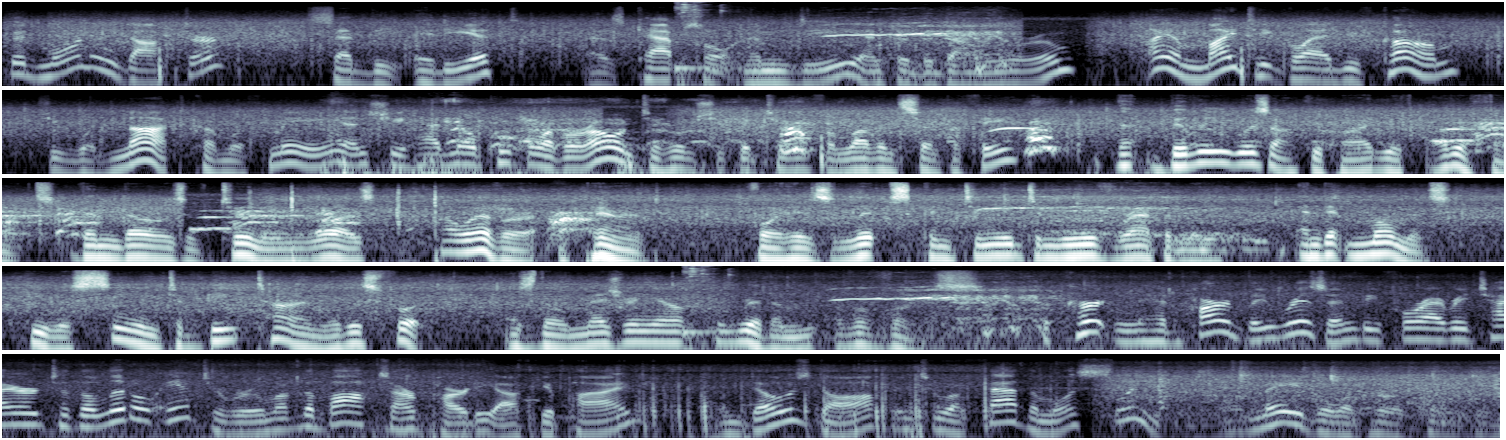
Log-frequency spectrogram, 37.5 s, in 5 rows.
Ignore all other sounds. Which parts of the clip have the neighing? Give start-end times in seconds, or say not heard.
3.4-5.1, 19.9-21.5, 25.9-27.9.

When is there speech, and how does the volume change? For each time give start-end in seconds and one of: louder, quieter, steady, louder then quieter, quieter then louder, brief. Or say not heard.
0.0-37.4 louder then quieter.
